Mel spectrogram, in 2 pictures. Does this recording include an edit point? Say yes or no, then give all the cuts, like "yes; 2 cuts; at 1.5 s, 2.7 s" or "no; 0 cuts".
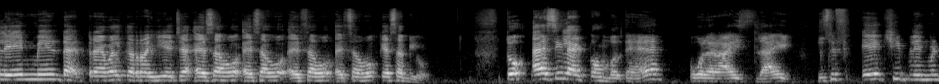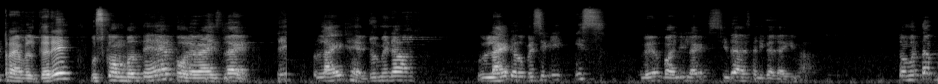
yes; 1 cut; at 12.2 s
